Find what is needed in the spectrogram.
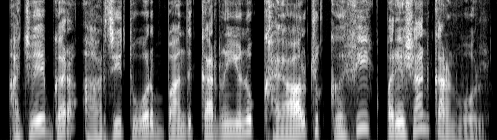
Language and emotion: Kashmiri, fearful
